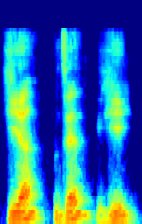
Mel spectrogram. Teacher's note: ইয়াটা যখন আমরা প্রোনাউন্স করি আমাদের জিভের মাঝখানটা এটা উপরে তালুর সাথে লাগবে। জিহ্বার মধ্যখান তার বরাবর উপরের তালুর সাথে লাগিয়ে ইয়া আমরা প্রোনাউন্স করি।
